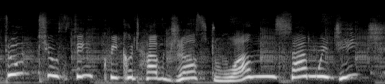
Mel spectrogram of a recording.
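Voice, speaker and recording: A woman voicing a fretful mother tortoise in a drawn-out, plaintive way for a children's storybook. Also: very high-pitched, big pitch swings, warm tone, faint music behind, pitched above the performer's own voice, heavily acted. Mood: coaxing, worried.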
